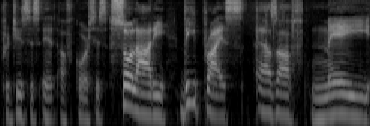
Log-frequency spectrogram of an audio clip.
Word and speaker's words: Solari: a couple of times already the way to pronounce the brand is Solari and then Udin which is the city or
